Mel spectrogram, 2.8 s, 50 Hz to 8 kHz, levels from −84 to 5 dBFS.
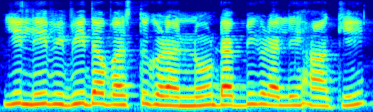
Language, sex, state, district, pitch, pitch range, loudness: Kannada, male, Karnataka, Bidar, 255 Hz, 240-275 Hz, -15 LUFS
